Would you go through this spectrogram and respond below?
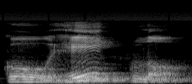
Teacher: eu tenho a antepenúltima mais forte, que é ri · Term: proparoxítona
